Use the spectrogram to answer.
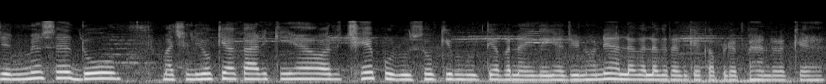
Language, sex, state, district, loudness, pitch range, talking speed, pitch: Hindi, female, Jharkhand, Ranchi, -12 LUFS, 210-250 Hz, 180 wpm, 230 Hz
